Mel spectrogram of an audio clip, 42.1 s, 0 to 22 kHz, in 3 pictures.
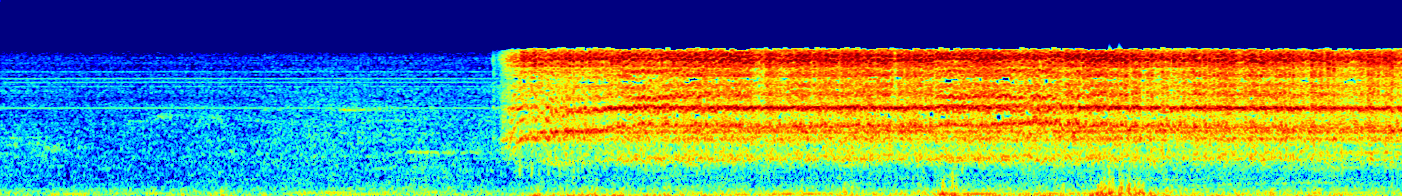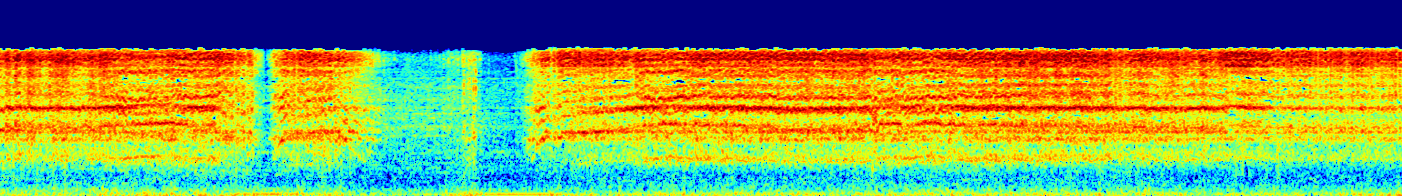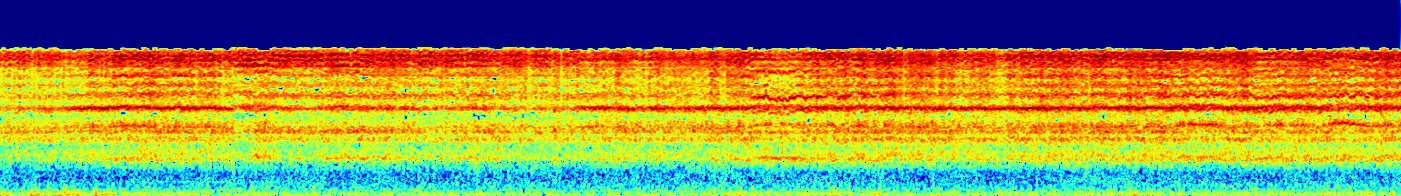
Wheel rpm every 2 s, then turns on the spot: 0, 0, 50, 190, 200, 200, 200, 200, 100, 40, 190, 200, 200, 200, 200, 200, 200, 200, 200, 200, 200.
none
